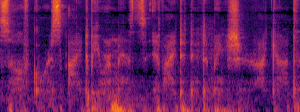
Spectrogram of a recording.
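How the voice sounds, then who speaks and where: A man is whispering at a fairly slow pace. Noticeable background noise is present. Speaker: ASMR and podcast creator. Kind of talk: ASMR storytime. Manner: whispered, soft.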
